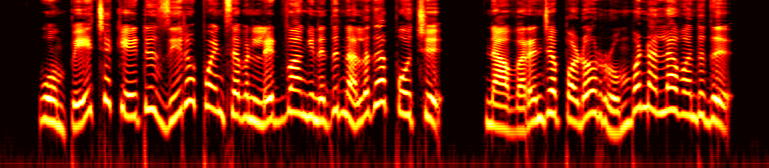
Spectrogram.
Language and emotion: Tamil, happy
